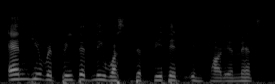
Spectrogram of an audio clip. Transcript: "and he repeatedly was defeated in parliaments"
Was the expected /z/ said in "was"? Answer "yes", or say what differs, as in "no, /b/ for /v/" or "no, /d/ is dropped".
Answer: no, /s/ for /z/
